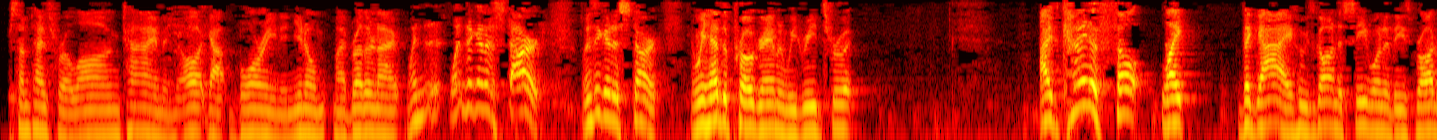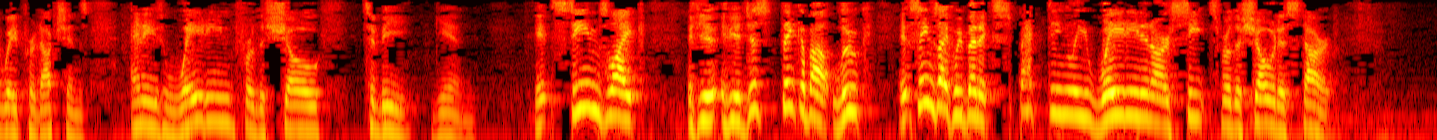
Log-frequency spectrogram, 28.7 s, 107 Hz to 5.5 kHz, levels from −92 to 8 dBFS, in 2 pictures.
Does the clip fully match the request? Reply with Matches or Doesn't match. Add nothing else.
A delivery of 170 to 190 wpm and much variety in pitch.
Matches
